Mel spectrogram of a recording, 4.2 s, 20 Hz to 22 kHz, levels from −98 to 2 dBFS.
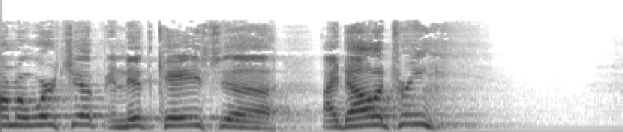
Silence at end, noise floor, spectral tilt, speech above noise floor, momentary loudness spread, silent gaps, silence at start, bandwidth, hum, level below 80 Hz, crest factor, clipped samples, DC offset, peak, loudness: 1.15 s; -73 dBFS; -3.5 dB/octave; 48 dB; 11 LU; none; 0 s; 11.5 kHz; none; -70 dBFS; 22 dB; under 0.1%; under 0.1%; -6 dBFS; -26 LUFS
